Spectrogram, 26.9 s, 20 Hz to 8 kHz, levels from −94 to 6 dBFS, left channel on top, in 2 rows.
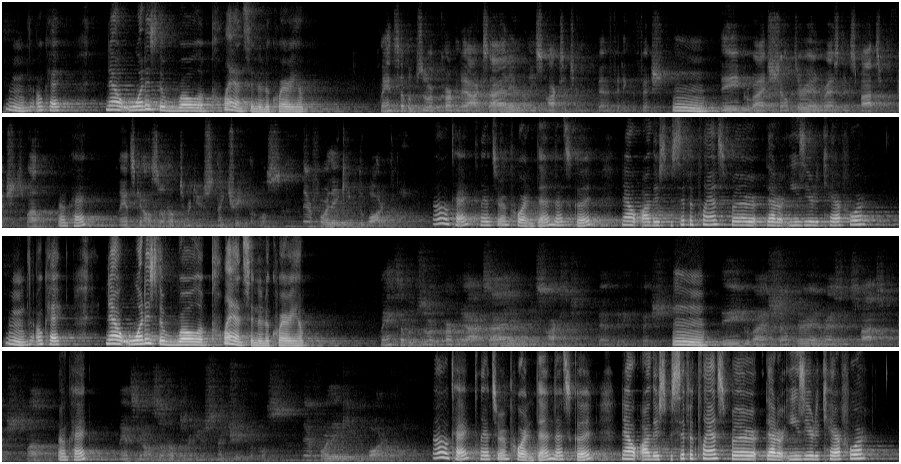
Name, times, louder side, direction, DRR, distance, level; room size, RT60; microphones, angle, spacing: voice 1, 0.0-0.9 1.6-4.6 10.1-10.6 14.3-14.7 19.9-22.3 22.7-26.4, right 6 dB, 75° right, 18 dB, 0.5 m, -24 dB
voice 2, 5.7-9.9 10.8-14.0 15.2-19.6, left 2 dB, 90° left, 2 dB, 3.0 m, -44 dB
25.0 x 13.0 x 9.3 m, 2.6 s
head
